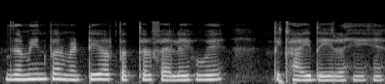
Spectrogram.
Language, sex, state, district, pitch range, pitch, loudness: Hindi, female, Uttar Pradesh, Lalitpur, 195-230 Hz, 215 Hz, -14 LUFS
